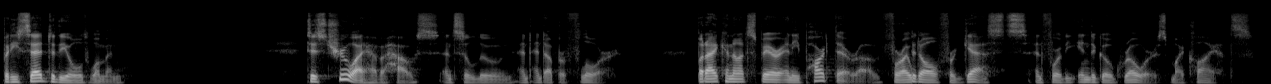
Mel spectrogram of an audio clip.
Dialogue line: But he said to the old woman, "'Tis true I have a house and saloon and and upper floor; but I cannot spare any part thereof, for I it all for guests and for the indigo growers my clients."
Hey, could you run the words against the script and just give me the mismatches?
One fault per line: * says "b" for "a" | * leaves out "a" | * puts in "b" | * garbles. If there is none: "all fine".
all fine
